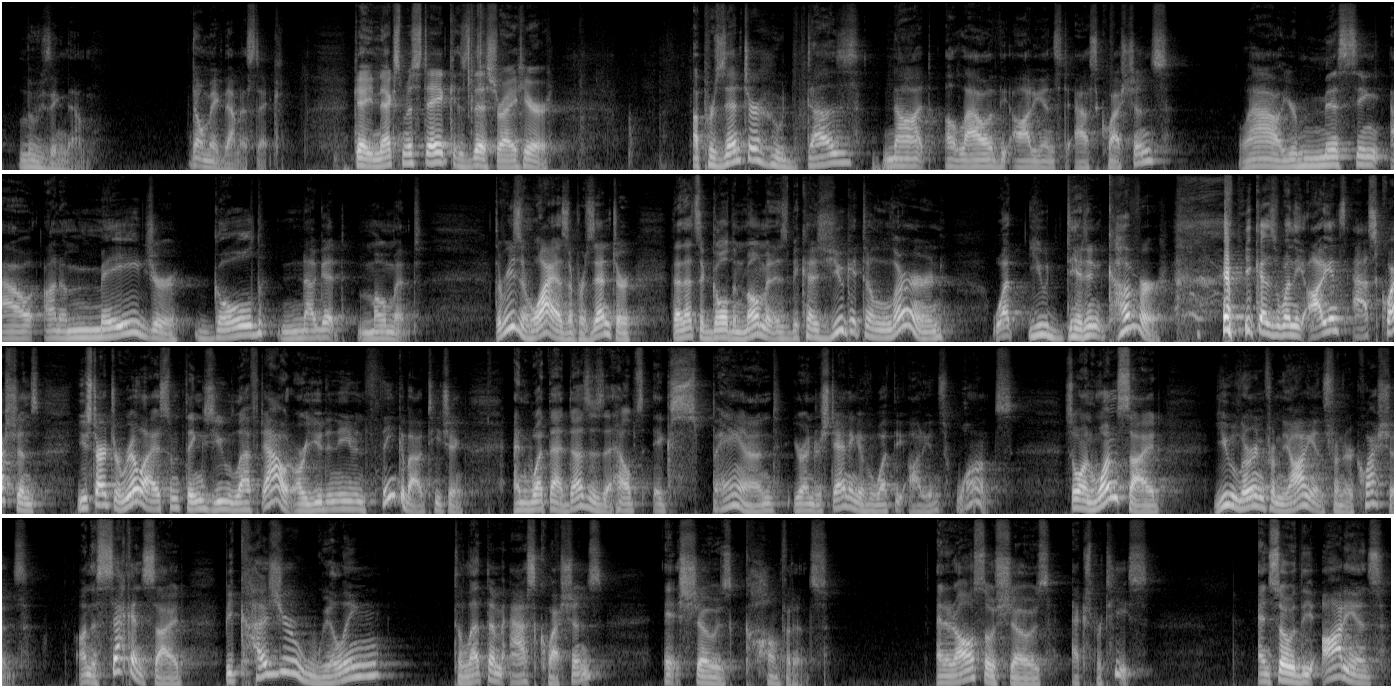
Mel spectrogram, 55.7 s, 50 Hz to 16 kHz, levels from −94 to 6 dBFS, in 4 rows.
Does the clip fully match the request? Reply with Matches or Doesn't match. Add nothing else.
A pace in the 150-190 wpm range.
Doesn't match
